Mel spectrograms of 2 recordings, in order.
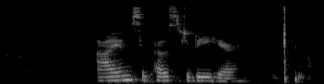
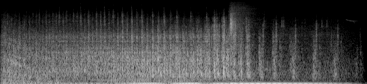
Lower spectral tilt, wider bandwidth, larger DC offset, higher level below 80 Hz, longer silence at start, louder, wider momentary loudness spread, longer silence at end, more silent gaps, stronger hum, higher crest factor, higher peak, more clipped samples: about the same, -3.5 dB/octave vs -3.5 dB/octave; first, 16.5 kHz vs 11.5 kHz; neither; second, -78 dBFS vs -22 dBFS; first, 0.95 s vs 0 s; second, -36 LUFS vs -22 LUFS; second, 9 LU vs 14 LU; about the same, 0.2 s vs 0.1 s; neither; neither; first, 30 dB vs 16 dB; second, -8 dBFS vs 0 dBFS; neither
